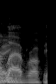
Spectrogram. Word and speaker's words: Lavrov: Is that how you say it? – Uh-huh. – Lavrov, yeah.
